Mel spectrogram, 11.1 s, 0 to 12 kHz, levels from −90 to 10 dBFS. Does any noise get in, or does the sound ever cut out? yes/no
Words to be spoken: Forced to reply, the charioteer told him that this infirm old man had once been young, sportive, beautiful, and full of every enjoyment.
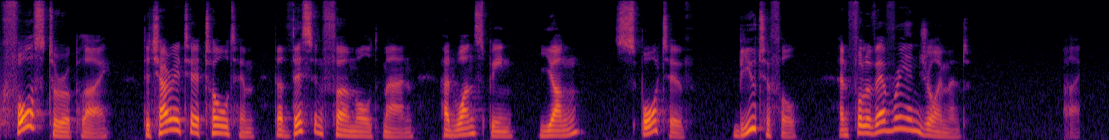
yes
